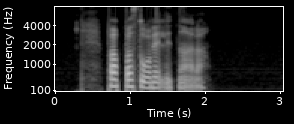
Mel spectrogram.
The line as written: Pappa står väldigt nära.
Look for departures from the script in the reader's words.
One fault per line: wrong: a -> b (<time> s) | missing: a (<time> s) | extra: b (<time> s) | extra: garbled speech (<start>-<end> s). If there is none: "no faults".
no faults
